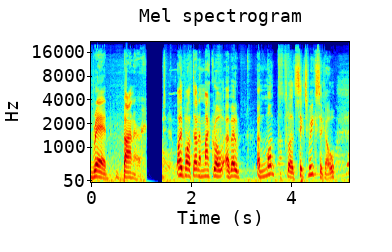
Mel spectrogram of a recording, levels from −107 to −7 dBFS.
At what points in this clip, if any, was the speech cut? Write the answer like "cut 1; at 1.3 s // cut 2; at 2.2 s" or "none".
cut 1; at 1.6 s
